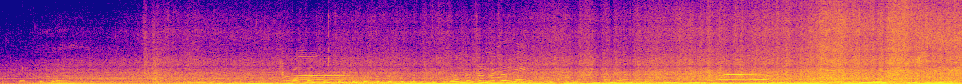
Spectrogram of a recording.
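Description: Muddy water splashes and churns around a vehicle's wheels.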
